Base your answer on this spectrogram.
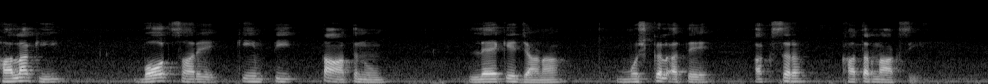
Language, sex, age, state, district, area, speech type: Punjabi, male, 30-45, Punjab, Mansa, rural, read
